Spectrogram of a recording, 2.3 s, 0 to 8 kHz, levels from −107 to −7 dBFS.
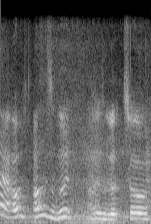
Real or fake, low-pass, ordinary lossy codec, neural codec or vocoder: fake; 7.2 kHz; none; vocoder, 44.1 kHz, 128 mel bands, Pupu-Vocoder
